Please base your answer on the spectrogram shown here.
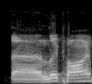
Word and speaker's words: Lupine: And Lupine, mate, is it Lupine or Lupine? Correct me, buddy. What how do you say? I don't even Lupin. Lupin. Yeah, Lupin.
